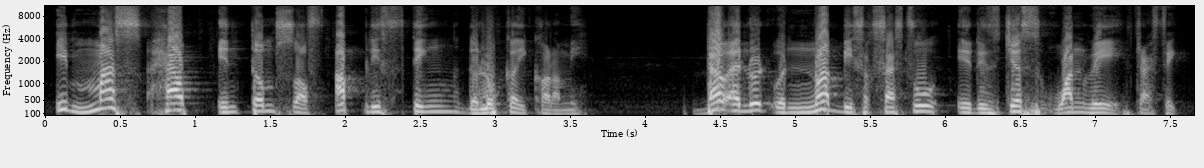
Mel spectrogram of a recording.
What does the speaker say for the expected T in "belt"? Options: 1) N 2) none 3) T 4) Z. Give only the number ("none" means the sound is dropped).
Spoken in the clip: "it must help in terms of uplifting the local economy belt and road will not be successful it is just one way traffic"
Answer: 2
